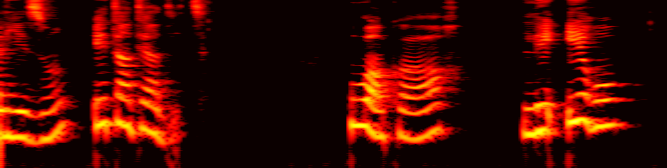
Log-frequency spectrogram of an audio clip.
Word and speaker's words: héros: est interdite ou encore les héros les héros la liaison est interdite car le mot héros débute par un h aspiré la liaison est également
